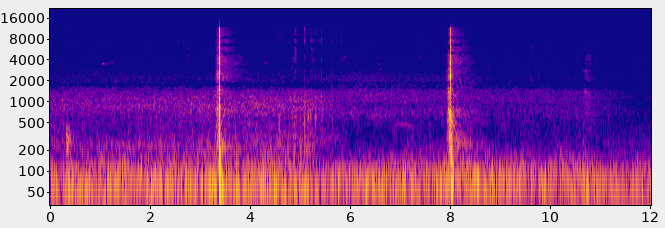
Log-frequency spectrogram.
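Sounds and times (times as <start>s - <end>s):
golf club striking ball: 3.3s - 3.8s, 7.9s - 8.4s.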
